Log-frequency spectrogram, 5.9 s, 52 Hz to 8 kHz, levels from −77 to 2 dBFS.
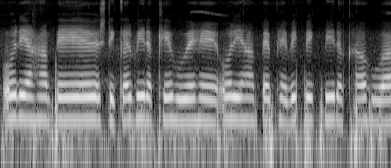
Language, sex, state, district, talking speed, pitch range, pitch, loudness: Hindi, female, Gujarat, Valsad, 165 wpm, 205-215 Hz, 215 Hz, -15 LUFS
